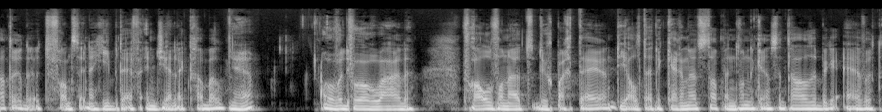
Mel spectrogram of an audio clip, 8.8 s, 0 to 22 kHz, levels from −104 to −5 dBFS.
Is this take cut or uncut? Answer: cut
